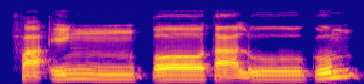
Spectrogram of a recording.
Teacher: Fa'ing qatalukum, nun sukun bertemu dengan huruf qaf, bacaan ikhfa, dibaca samar-samar.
